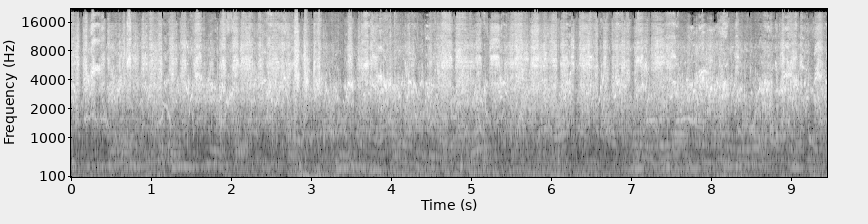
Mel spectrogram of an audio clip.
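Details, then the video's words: Budgerigars in an aviary colony keep up a dense, unbroken chorus of high chirps, squeaks and warbled chatter, with many birds calling over one another throughout. "Amazing Budgies chirping sounds | Budgies parakeets sounds"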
